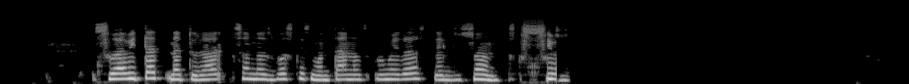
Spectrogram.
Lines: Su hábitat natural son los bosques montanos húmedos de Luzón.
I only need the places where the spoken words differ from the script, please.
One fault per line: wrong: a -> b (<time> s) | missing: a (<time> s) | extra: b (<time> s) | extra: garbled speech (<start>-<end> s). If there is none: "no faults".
extra: garbled speech (5.1-5.7 s)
